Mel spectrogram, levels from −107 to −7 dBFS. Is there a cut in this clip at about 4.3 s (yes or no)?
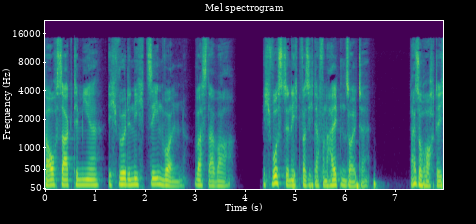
yes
